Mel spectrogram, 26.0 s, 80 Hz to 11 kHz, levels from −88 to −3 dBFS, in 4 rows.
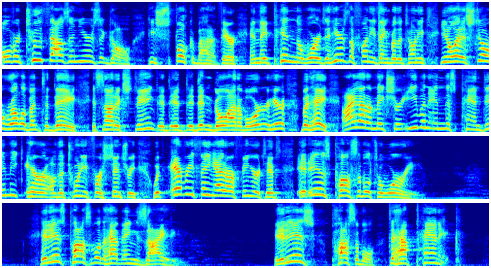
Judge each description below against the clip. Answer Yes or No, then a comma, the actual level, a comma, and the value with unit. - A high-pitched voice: Yes, high, 230 Hz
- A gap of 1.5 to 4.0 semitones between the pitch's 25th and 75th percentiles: No, average, 5.0 semitones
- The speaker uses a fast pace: No, average, 180 wpm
